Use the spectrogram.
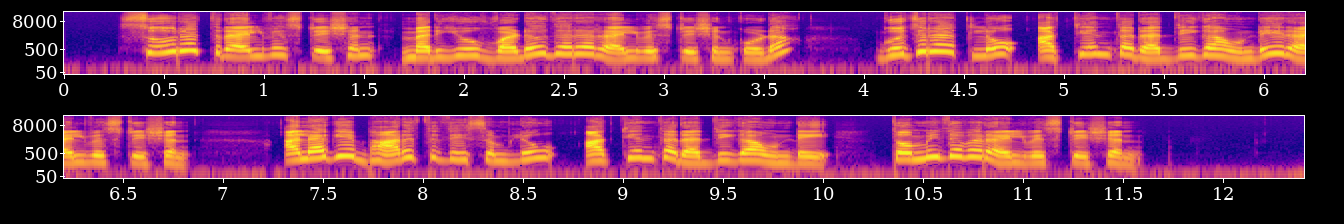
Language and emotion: Telugu, neutral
